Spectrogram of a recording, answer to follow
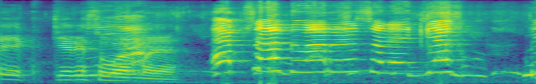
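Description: Young children speaking in high voices, several short phrases with brief pauses between them.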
